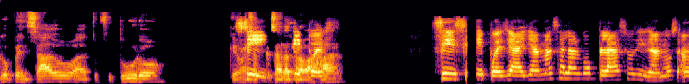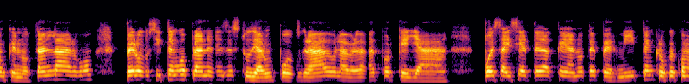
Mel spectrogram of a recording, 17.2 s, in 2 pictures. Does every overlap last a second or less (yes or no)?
no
